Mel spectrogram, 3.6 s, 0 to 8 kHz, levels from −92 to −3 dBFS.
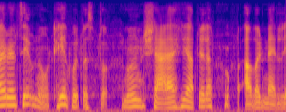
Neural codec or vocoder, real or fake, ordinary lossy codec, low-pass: autoencoder, 22.05 kHz, a latent of 192 numbers a frame, VITS, trained on many speakers; fake; none; 7.2 kHz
